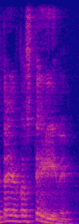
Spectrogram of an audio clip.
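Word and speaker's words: De Agostini: It's a Diagostini. Diagostini.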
